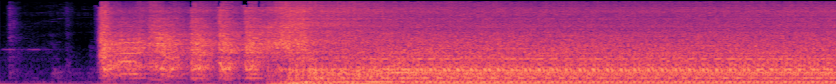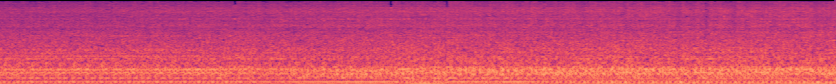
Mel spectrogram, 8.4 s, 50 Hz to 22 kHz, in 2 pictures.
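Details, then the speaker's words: Nissan V36 G35 first cold start in a 68°F garage after engine work with fresh oil, filters and coolant: starter whirs, catches to a fast cold idle with slightly uneven lumpy pulse; mild misfire, plugs to be checked. "so we started the g up um started fine had a bit of a misfire going on i'm going to actually pull it back apart check the plugs because i didn't do that while i was in there"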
